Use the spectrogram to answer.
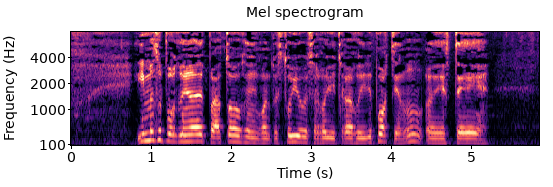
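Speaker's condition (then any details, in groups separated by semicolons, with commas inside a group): Down syndrome; congenital, trisomy 21, age 24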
